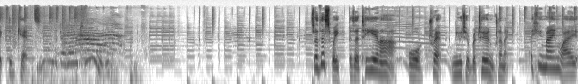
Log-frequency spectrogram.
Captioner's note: cat meows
